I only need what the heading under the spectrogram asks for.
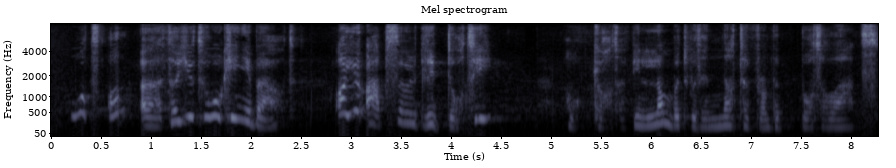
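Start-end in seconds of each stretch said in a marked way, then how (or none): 5.2-8.3 hushed stage half-whisper. Making a remark about the other speaker: half-whispering. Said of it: "I know you're whispering".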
